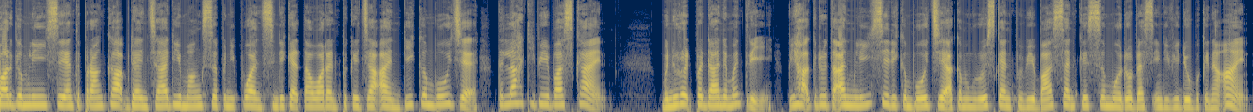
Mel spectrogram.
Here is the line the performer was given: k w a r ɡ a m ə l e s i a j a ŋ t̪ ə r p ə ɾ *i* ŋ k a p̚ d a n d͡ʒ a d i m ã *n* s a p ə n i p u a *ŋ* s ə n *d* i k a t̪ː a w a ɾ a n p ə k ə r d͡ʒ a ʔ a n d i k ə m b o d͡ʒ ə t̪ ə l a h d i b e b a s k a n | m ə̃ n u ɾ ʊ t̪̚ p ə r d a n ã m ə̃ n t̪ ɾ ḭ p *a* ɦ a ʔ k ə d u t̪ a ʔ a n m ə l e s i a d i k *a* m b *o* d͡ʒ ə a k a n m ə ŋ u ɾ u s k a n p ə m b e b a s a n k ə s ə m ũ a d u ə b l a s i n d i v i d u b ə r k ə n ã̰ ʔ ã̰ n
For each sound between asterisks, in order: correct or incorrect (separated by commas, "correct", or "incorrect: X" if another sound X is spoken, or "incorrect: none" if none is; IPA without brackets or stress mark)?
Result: incorrect: a, incorrect: ŋ, incorrect: n, correct, incorrect: i, incorrect: ə, correct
